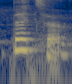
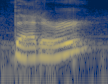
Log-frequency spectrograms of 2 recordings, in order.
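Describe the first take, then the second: First: The ending is a schwa with no R. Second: The ending has a schwa followed by an R. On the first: "et ensuite l'accent britannique" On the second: "d'abord l'accent U S"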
